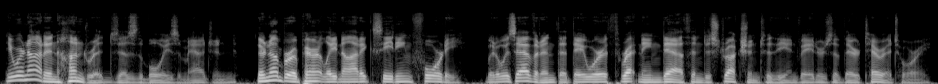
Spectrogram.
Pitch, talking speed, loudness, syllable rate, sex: 110 Hz, 205 wpm, -20 LUFS, 6.3 syllables/s, male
